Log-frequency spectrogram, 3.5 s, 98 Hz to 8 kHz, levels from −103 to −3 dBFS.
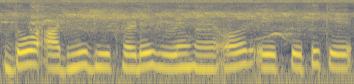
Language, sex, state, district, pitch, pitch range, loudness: Hindi, female, Chandigarh, Chandigarh, 240 Hz, 230-260 Hz, -14 LUFS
